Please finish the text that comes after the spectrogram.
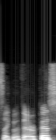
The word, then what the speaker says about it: psychotherapist: I guess psychotherapist. You don't pronounce the P, but anyway.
